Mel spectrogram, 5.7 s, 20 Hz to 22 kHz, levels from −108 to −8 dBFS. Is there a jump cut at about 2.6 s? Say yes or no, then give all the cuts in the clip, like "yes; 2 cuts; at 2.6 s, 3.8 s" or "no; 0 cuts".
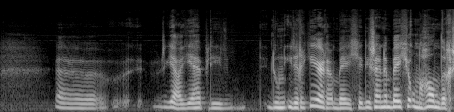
yes; 1 cut; at 2.6 s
